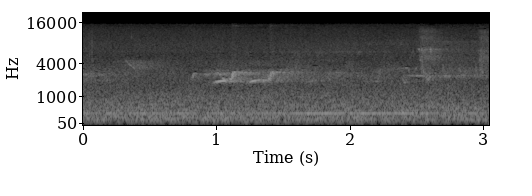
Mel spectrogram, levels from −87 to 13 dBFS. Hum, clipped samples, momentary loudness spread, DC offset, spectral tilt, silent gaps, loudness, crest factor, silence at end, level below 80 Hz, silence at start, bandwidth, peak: none; under 0.1%; 7 LU; under 0.1%; -3 dB/octave; none; -33 LUFS; 18 dB; 0 s; -58 dBFS; 0 s; 15.5 kHz; -18 dBFS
